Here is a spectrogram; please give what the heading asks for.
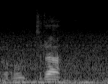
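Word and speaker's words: ghutra: It's rutra. It's two R's, but the first R is the French R. It's Arabic, can't help it.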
